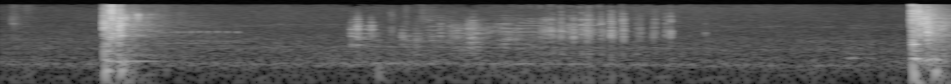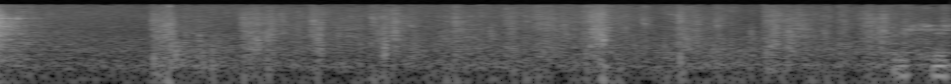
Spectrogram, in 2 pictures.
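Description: Two sharp, loud twangs of an arrow being shot in Shadow of the Colossus, several seconds apart, with soft footsteps and faint game sounds between them.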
